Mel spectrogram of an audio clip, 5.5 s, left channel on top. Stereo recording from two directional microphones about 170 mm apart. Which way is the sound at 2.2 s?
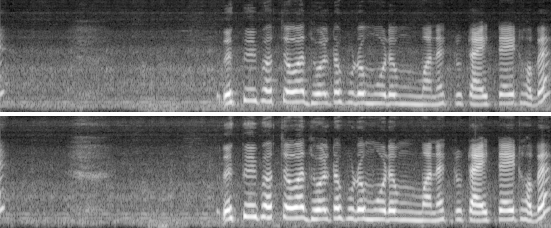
55° right (ahead or behind).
